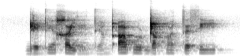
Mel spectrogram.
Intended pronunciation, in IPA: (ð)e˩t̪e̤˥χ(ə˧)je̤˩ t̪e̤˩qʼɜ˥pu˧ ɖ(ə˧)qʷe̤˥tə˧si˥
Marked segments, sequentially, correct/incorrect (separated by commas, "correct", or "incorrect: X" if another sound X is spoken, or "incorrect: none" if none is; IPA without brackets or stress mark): incorrect: ɖ, correct, correct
